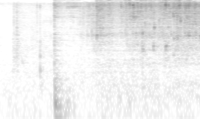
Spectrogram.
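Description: Water poured into a cooking pan while making clove tea, a steady splashing pour that starts abruptly partway through and continues, close and fairly loud.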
